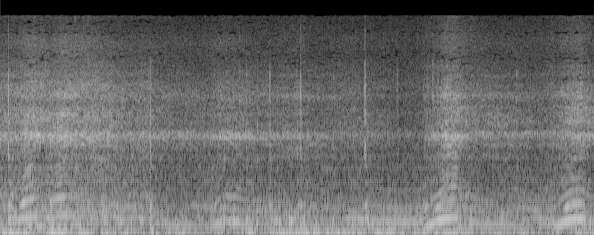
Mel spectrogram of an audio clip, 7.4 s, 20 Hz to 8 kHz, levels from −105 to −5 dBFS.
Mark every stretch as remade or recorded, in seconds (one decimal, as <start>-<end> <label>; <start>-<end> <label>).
0.0-1.2 recorded; 1.2-2.1 remade; 2.1-7.4 recorded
